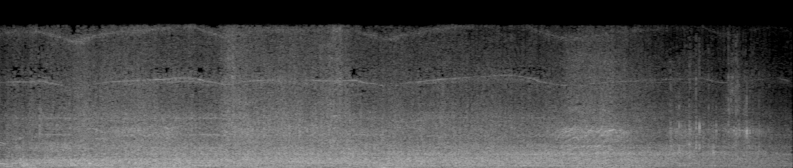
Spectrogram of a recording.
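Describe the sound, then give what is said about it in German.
Forestry harvesters, huge machines rented across Germany by a Tesla subcontractor, roar steadily while felling trees after nightfall with floodlights on. A dense, rumbling engine din with grinding and hissing on top, a brief higher whine near the end before the noise eases slightly. No one speaks. “Das Subunternehmen, was Tesla da angestellt hat, hat tatsächlich in ganz Deutschland diese sogenannten Harvester angemietet. Das sind riesige Maschinen.”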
